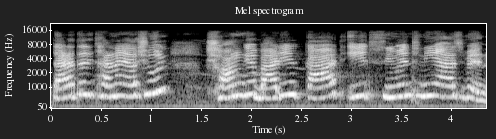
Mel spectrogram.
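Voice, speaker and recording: A bossy police chief , played by a woman, barks accusations in an extremely high, childlike squeak. The manner is brusque and comic, over clearly noisy audio. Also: brisk. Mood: bossy, accusing. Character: bossy police station chief making a prank call. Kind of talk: comedy skit acting.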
